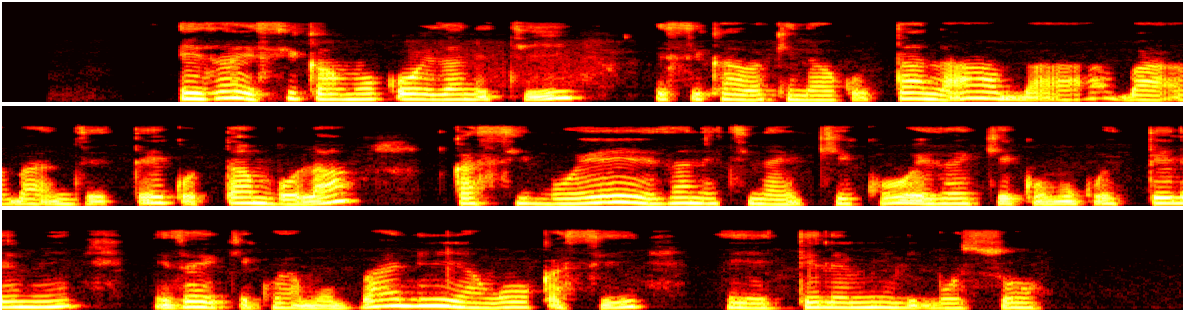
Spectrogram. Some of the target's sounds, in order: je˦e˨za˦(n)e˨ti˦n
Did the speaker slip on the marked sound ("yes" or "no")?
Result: no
